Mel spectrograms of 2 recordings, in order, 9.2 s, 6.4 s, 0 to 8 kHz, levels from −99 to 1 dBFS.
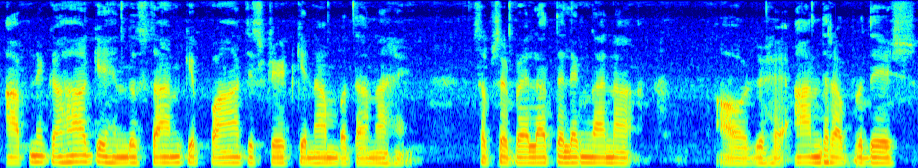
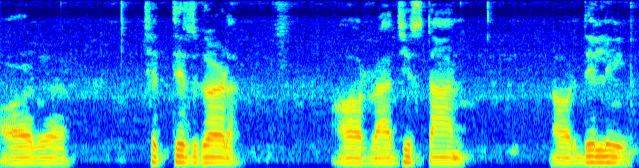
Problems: none marked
